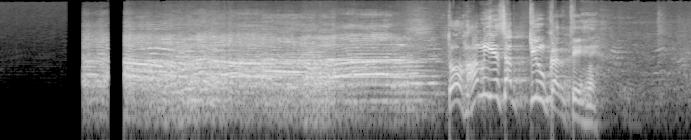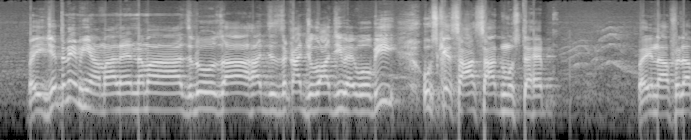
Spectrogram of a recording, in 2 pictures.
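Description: An elderly man speaks with feeling into a microphone, heard through a loudspeaker.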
